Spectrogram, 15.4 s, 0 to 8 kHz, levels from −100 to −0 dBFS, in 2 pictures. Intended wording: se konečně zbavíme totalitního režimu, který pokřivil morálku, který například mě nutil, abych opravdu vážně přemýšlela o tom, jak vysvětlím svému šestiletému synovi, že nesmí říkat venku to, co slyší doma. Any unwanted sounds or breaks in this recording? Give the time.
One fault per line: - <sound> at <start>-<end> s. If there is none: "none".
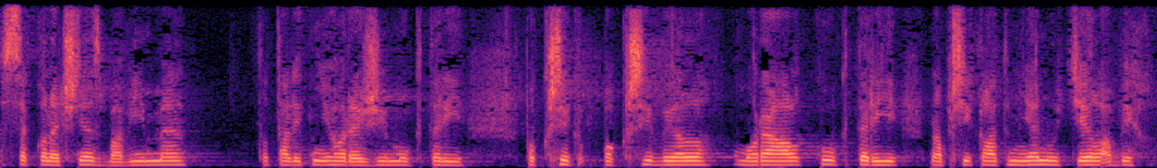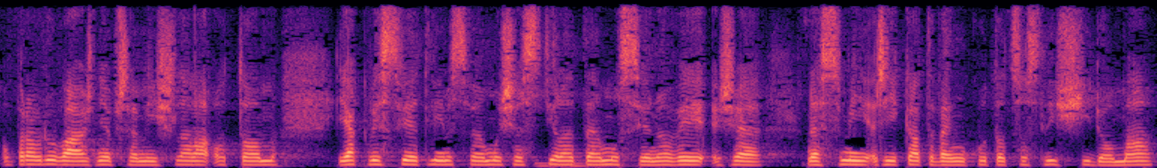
none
